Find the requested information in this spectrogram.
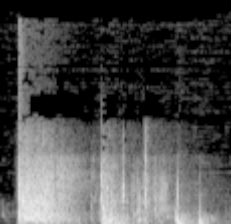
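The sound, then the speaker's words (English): A gunshot fired to blast open a locked door: one loud, sharp bang with a long, decaying tail, followed by several heavier thuds and clatters. “I'm going to shoot the lock off.”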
